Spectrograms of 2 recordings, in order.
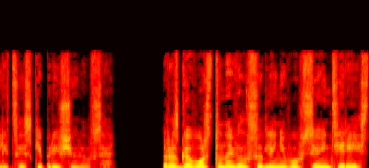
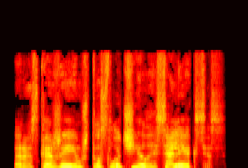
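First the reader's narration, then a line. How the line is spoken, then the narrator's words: Roaring from outside. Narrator (Russian): проревел отец с улицы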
